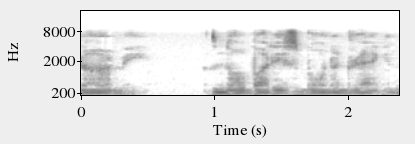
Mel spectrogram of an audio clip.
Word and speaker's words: Dragan: Nobody is born a dragon, not even myself. The surname, the h.a.dragan, pronounced dragon.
